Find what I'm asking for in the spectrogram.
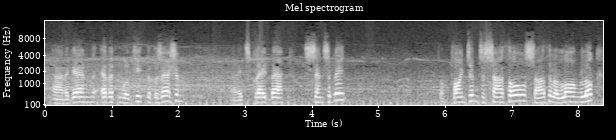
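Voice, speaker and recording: With noticeable background noise, a man with a high pitch speaks at a moderate pace, leaving long, frequent pauses. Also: ordinary pitch variation. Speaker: radio football commentator. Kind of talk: live radio sports commentary.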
